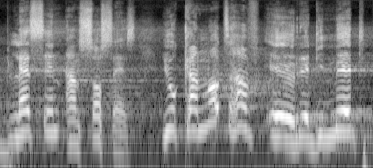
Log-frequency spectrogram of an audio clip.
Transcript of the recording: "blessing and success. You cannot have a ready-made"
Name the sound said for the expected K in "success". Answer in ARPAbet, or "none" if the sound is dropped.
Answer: none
